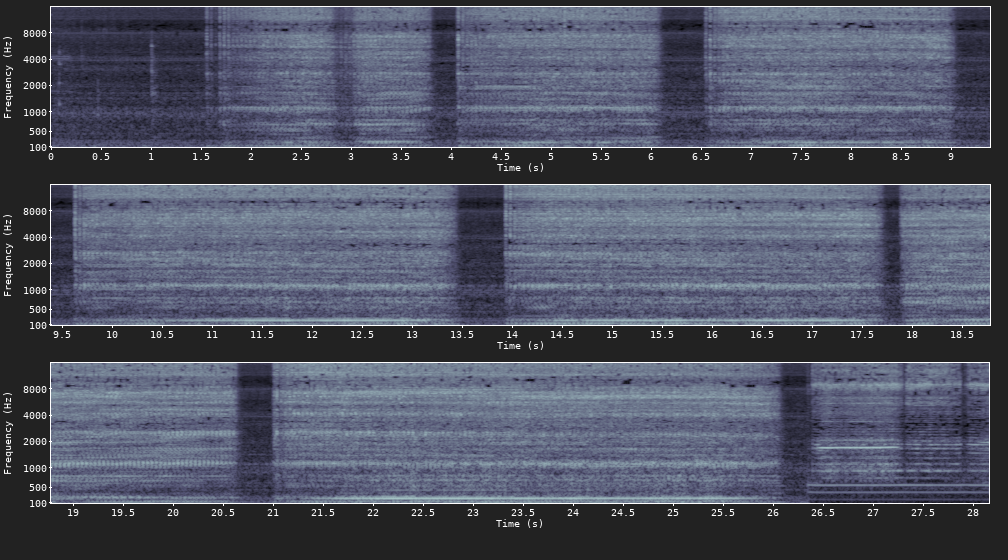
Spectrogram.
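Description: Wood lathe spinning an ash bowl blank while a carbide turning tool cuts into it: a loud, rough cutting and scraping over the steady hum of the lathe. The sound breaks off briefly several times. Near the end the hum stops and the sound changes to a quieter one with a steady whistle-like tone.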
